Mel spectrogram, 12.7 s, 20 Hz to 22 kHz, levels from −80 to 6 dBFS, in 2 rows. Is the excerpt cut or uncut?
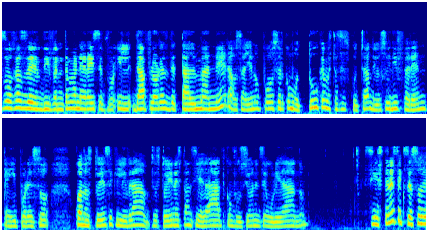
cut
